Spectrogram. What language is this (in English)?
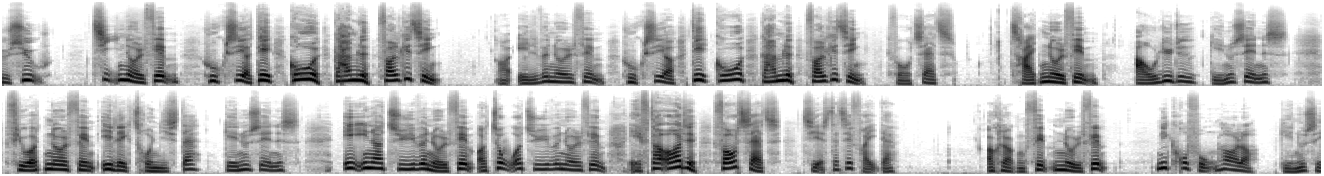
Danish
